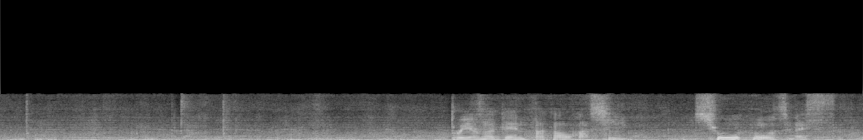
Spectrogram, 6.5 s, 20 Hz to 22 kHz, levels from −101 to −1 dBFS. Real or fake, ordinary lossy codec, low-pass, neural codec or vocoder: fake; MP3, 48 kbps; 7.2 kHz; codec, 24 kHz, 1 kbps, SNAC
